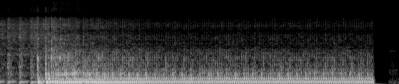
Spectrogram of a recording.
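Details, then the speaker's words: 2013 Chevy Equinox, customer-reported massive exhaust leak: engine starts and settles into a loud, deep, raspy rumble, heard before repair with one component refitted to demonstrate the leak. "Customer state said it has a massive exhaust leak just like this."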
